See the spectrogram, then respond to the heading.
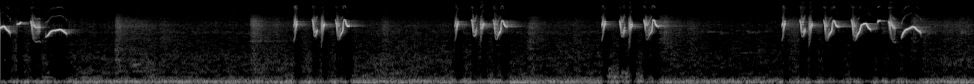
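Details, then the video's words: Kolibri Wulung sunbird in Gresik, East Java, singing 'nembak' style, Android phone recording; short volleys of shrill, tinny chips and twisting whistles recur roughly every one to two seconds, low rumble beneath. "Burung Kolibri Wulung nembak"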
